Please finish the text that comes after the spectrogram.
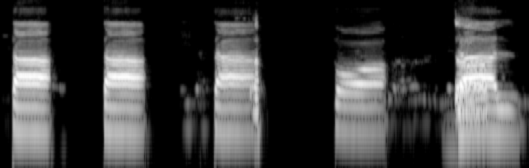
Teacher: দেখেন, এই যে জিভ আছে, জিভটা এই উপরের যে দাঁত আছে ভিতরের ভিতরের অংশই গোড়ার সঙ্গে লাগবে।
